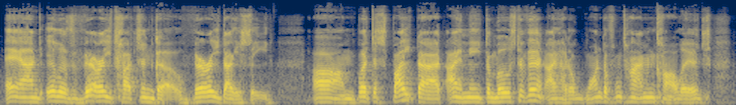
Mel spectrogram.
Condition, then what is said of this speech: Deafness. I'm not even very good at this, but, I've had to take training, and you're just a natural.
